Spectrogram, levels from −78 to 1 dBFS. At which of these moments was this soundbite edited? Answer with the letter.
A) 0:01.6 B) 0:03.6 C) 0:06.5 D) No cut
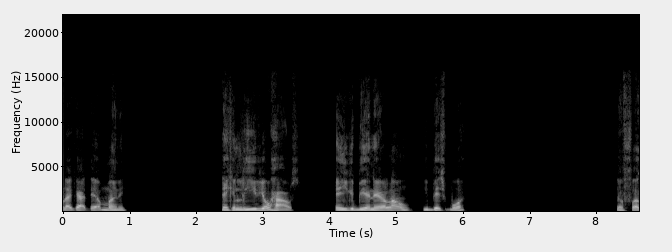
D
